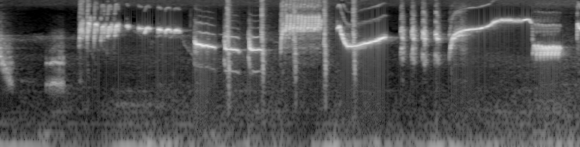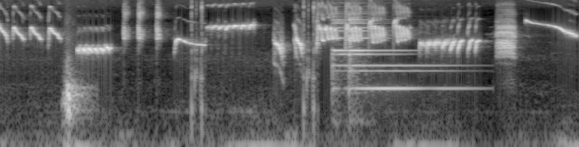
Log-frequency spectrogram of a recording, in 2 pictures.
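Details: Varied master song of an Asian pied starling, full of rolling and pumping fills for training a starling that has stopped singing: a dense, nonstop run of sharp chirps, rising and falling whistles, clicks and a steady pure tone with overtones.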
